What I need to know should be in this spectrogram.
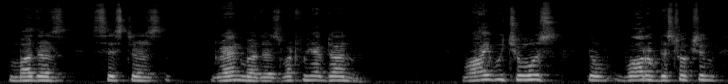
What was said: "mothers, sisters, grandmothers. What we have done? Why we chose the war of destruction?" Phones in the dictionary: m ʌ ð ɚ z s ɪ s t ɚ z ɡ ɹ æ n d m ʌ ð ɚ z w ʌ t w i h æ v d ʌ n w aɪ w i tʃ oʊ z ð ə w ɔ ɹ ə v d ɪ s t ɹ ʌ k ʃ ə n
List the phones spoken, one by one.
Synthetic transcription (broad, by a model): m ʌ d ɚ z s ɪ s t ɚ z ɡ ɹ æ n d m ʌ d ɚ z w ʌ t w i h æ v d ʌ n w aɪ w i tʃ oʊ z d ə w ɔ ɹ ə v d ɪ s t ɹ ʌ k ʃ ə n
